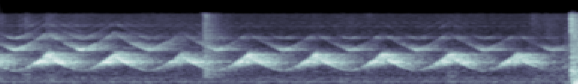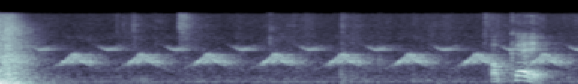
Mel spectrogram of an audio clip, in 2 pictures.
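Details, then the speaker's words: Old car alarm siren after the car horn was eliminated: rising and falling wail, roughly two sweeps a second, thin and weak, with siren output down. "now as we can see Terris sound is weaker and I have eliminated this my car horn"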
